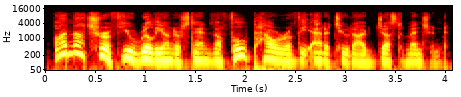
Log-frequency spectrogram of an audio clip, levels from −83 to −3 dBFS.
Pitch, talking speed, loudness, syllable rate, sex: 125 Hz, 235 wpm, -20 LUFS, 6.7 syllables/s, male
